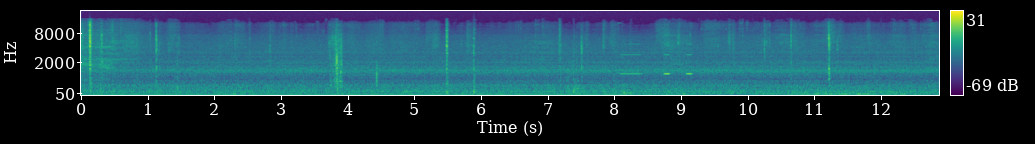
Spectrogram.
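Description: Car engine running, heard from inside the cabin as a steady low hum, with occasional clicks and knocks. About eight seconds in, a short electronic tone and two quick beeps.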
